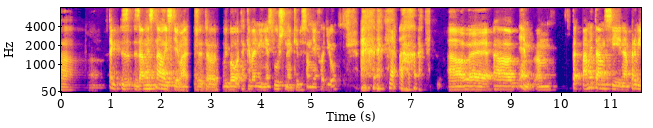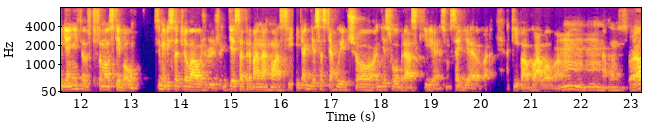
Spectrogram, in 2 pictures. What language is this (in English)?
Slovak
